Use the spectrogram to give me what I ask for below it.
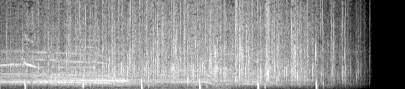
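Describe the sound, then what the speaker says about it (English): A small crowd gives a round of applause: dense, steady clapping with a few louder claps on top. It lasts about three and a half seconds, then fades and stops abruptly. "Everyone give a round of applause."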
